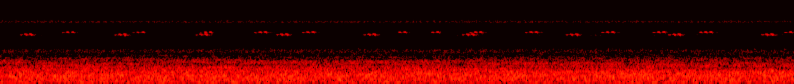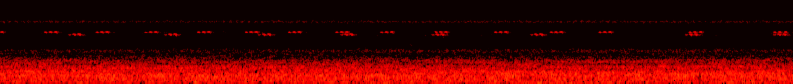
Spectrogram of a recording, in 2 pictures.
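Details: Crickets calling in a room: short high chirps repeated about twice a second, two callers at slightly different pitches interleaving, over a steady low hum of room noise.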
